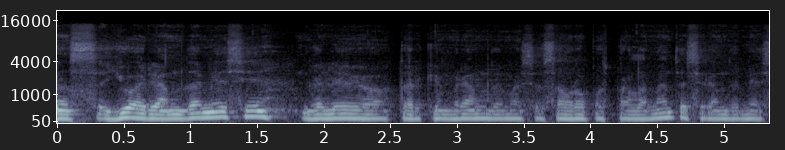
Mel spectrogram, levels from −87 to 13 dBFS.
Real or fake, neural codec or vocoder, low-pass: real; none; 14.4 kHz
